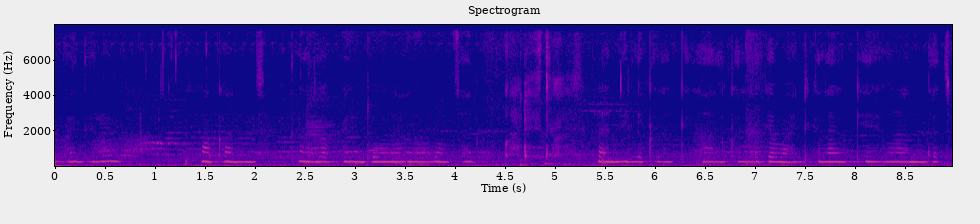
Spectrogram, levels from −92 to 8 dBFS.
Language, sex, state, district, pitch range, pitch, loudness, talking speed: Hindi, female, Chhattisgarh, Bastar, 250-260 Hz, 255 Hz, -53 LUFS, 120 wpm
